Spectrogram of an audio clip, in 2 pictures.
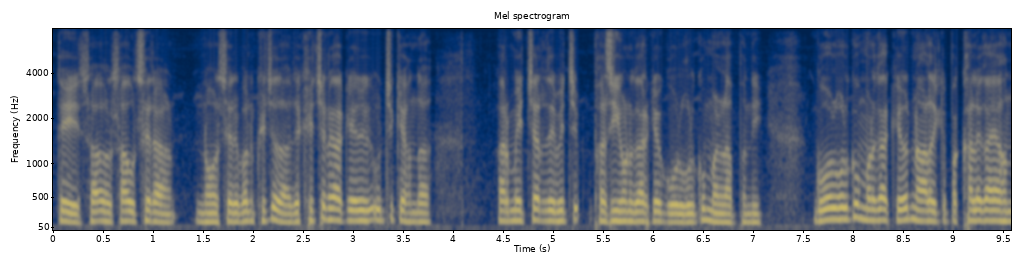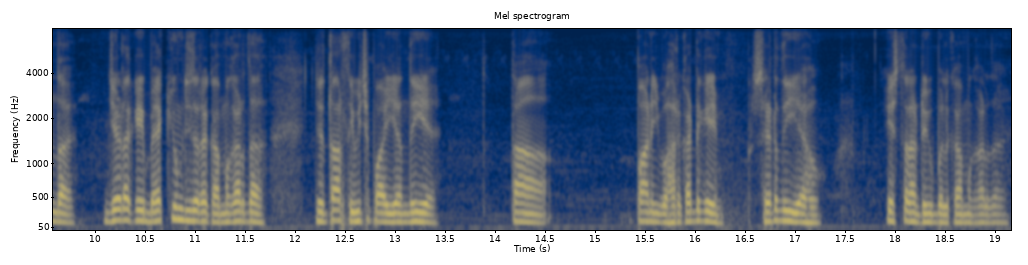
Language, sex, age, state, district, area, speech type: Punjabi, male, 30-45, Punjab, Hoshiarpur, rural, spontaneous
